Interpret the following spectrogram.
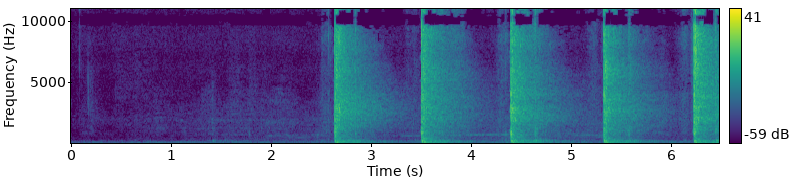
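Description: A medicine ball thrown from the hip hits a wall four times, a sharp thud about every second that rings off briefly in the room. The first thud comes about halfway through; before it there is only a faint low hum.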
